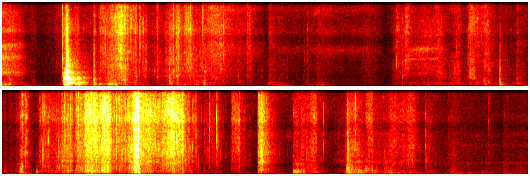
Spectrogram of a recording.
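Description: Rummaging among containers: a sharp knock, then plastic crinkling for a few seconds with a louder stretch in the middle, and a few short knocks near the end.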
